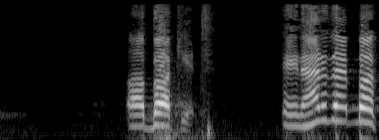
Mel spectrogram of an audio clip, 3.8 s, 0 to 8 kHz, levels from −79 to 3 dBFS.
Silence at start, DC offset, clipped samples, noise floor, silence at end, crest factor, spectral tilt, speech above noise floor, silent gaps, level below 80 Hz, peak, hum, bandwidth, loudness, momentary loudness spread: 1.3 s; under 0.1%; under 0.1%; -74 dBFS; 0.05 s; 16 dB; -3.5 dB/octave; 54 dB; none; -54 dBFS; -8 dBFS; none; 7.6 kHz; -20 LUFS; 19 LU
